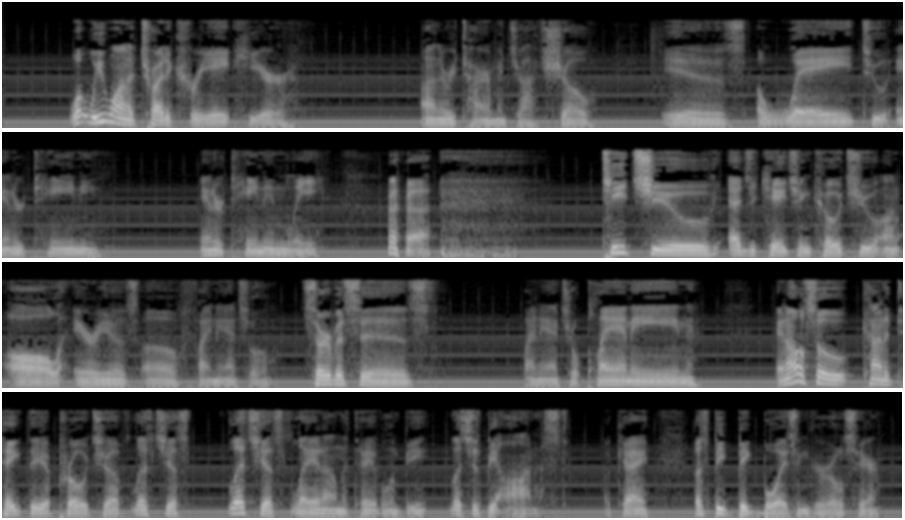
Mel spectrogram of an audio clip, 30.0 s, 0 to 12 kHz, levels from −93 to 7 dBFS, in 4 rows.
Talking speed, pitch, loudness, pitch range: 130 wpm, 85 Hz, -26 LUFS, 60-95 Hz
